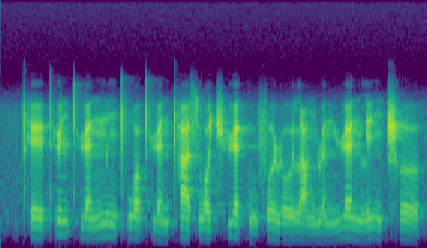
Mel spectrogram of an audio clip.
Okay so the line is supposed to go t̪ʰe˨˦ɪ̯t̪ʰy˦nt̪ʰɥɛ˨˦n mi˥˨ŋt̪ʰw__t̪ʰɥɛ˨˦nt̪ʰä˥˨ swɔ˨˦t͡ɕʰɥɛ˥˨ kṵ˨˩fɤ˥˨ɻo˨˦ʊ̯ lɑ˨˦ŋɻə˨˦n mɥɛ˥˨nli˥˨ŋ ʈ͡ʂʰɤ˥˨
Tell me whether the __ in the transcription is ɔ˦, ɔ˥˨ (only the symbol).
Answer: ɔ˦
